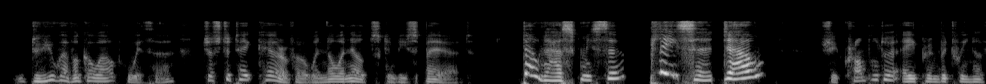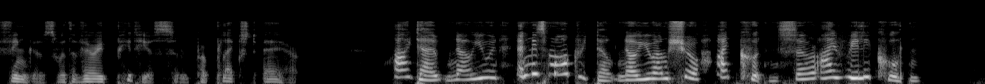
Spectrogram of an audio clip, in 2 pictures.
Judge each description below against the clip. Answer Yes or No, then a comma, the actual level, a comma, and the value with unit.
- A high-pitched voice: Yes, high, 205 Hz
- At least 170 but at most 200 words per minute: Yes, average, 175 wpm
